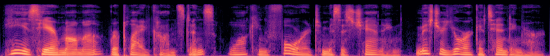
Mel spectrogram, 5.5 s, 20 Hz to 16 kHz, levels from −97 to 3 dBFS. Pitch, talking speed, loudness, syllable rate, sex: 125 Hz, 165 wpm, -21 LUFS, 5.1 syllables/s, female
